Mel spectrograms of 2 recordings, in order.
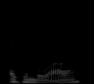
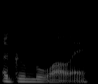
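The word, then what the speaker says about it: Ogunbowale: How do you pronounce it? Agumbawale. Ungumbalot. Oh my gosh, English is not working for me today. Do you need it one more time? Yes, one more time, please. Agumbawale.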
